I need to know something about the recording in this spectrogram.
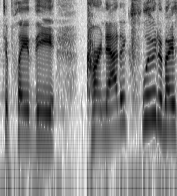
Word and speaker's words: Carnatic: You also like to play the Carnatic flute.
